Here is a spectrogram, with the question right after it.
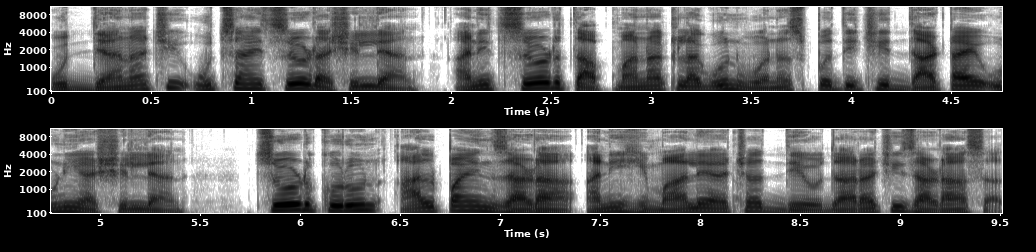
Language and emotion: Goan Konkani, neutral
